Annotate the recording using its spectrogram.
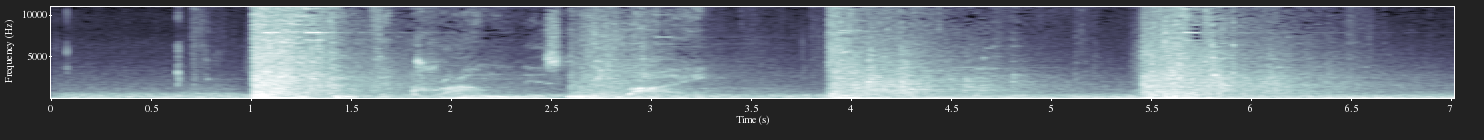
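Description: Blows strike and magic bursts with sharp whooshing crashes.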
